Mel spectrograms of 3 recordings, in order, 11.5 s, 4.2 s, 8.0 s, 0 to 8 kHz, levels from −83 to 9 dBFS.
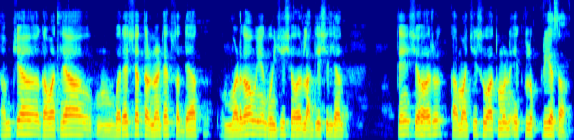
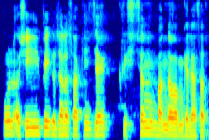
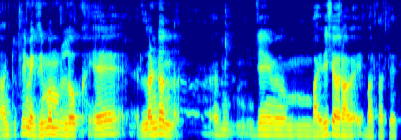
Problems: none marked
